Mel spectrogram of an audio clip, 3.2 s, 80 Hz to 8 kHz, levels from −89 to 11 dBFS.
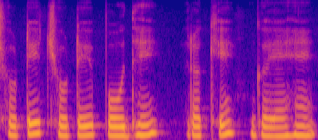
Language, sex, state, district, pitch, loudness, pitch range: Hindi, female, Odisha, Malkangiri, 200 Hz, -15 LUFS, 190-220 Hz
